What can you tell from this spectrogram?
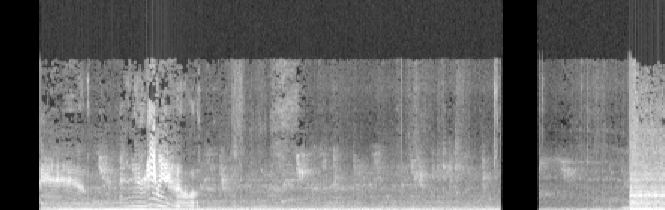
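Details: Domestic cat giving one drawn-out meow, its pitch climbing and then sliding down around two seconds in, set against a steady low droning background with people talking throughout and a short break near the end.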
